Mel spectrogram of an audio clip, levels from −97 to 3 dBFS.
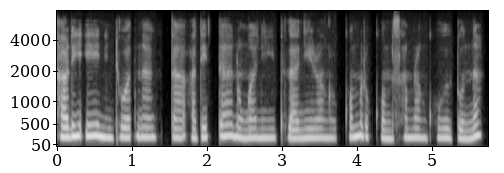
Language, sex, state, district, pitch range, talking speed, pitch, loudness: Garo, female, Meghalaya, North Garo Hills, 200-225 Hz, 95 wpm, 210 Hz, -20 LUFS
